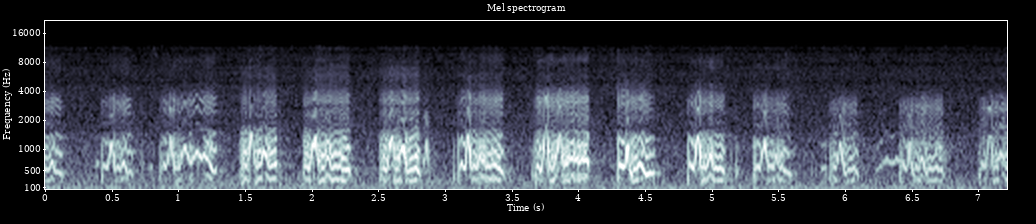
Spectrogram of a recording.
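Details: Two guinea pigs, one white, make happy wheeking noises: quick, wavering squeals repeated almost twice a second.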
